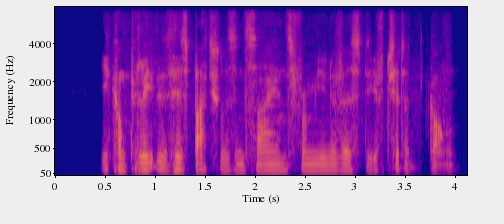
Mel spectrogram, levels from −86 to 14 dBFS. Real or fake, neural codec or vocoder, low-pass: real; none; 7.2 kHz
